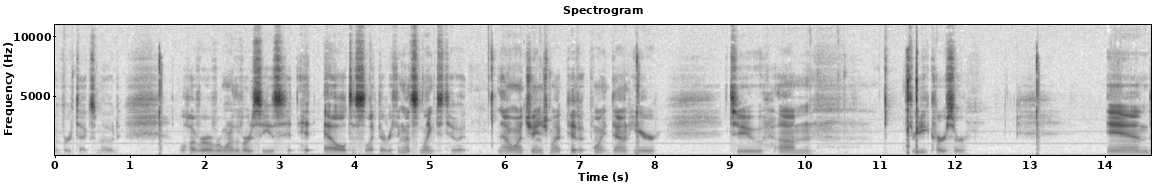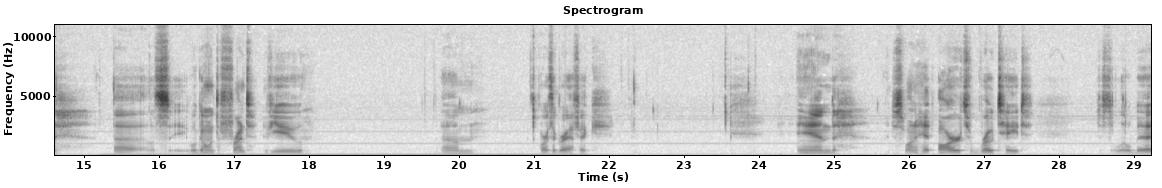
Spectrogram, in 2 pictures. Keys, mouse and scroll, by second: 0.1 ctrl+Tab, 4.7 l, 7.8-9.5 drag, 11.7 click, 15.9-17.3 middle drag, 17.3 KP_1, 20.9 KP_5, 23.7 middle click, 24.3-25.4 middle drag, 28.3 r.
